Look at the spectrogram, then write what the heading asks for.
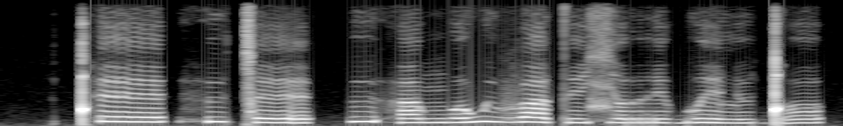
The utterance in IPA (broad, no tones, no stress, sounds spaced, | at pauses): ǃʰ ɛ | h ɨ ǀ ɛ | ɨ h a ŋʷ ʌ w ɨ v a t e ɕ ʌ r e ɡʷ e l ɨ ɡ͡ǃ ʌ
